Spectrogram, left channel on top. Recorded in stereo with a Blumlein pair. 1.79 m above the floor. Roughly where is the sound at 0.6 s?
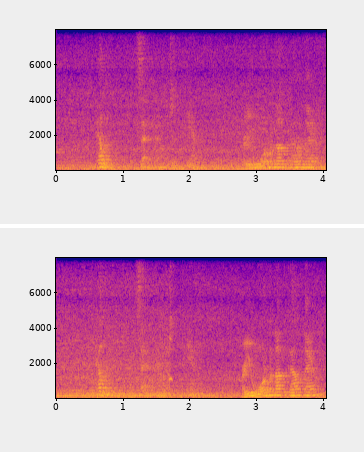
Ahead right.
